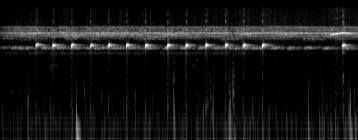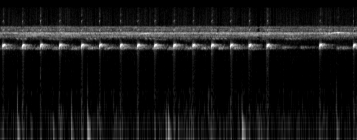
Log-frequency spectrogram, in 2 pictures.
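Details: La Loma tree frog (Hyloscirtus colymba) call: short, high chirping notes repeated several times a second.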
